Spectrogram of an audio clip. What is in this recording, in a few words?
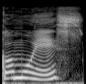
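what is it like, spanish, female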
